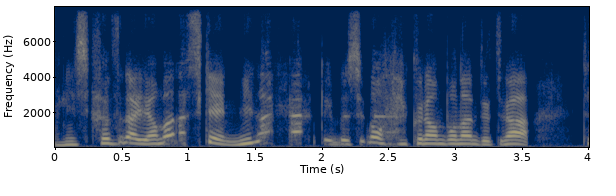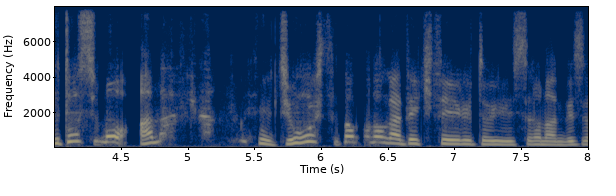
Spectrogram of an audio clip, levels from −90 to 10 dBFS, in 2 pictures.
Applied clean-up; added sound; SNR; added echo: neural diffusion model UNIVERSE++.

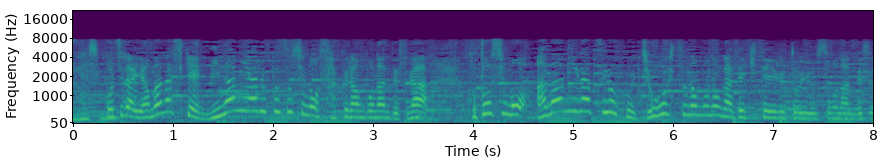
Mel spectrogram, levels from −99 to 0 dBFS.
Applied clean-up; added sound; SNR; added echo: none; none; none; none.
